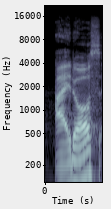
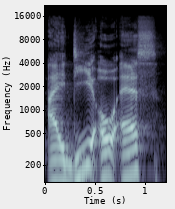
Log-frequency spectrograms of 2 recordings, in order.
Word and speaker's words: idOS: You could also pronounce it IDOS, which makes a lot of sense. But I'm just gonna go with idOS here, like the iPad or the iPhone.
